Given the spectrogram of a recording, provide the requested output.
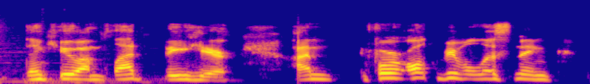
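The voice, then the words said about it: Hoarse, strained voice. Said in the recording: “this is not my normal voice. I've got a little bit of laryngitis,”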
